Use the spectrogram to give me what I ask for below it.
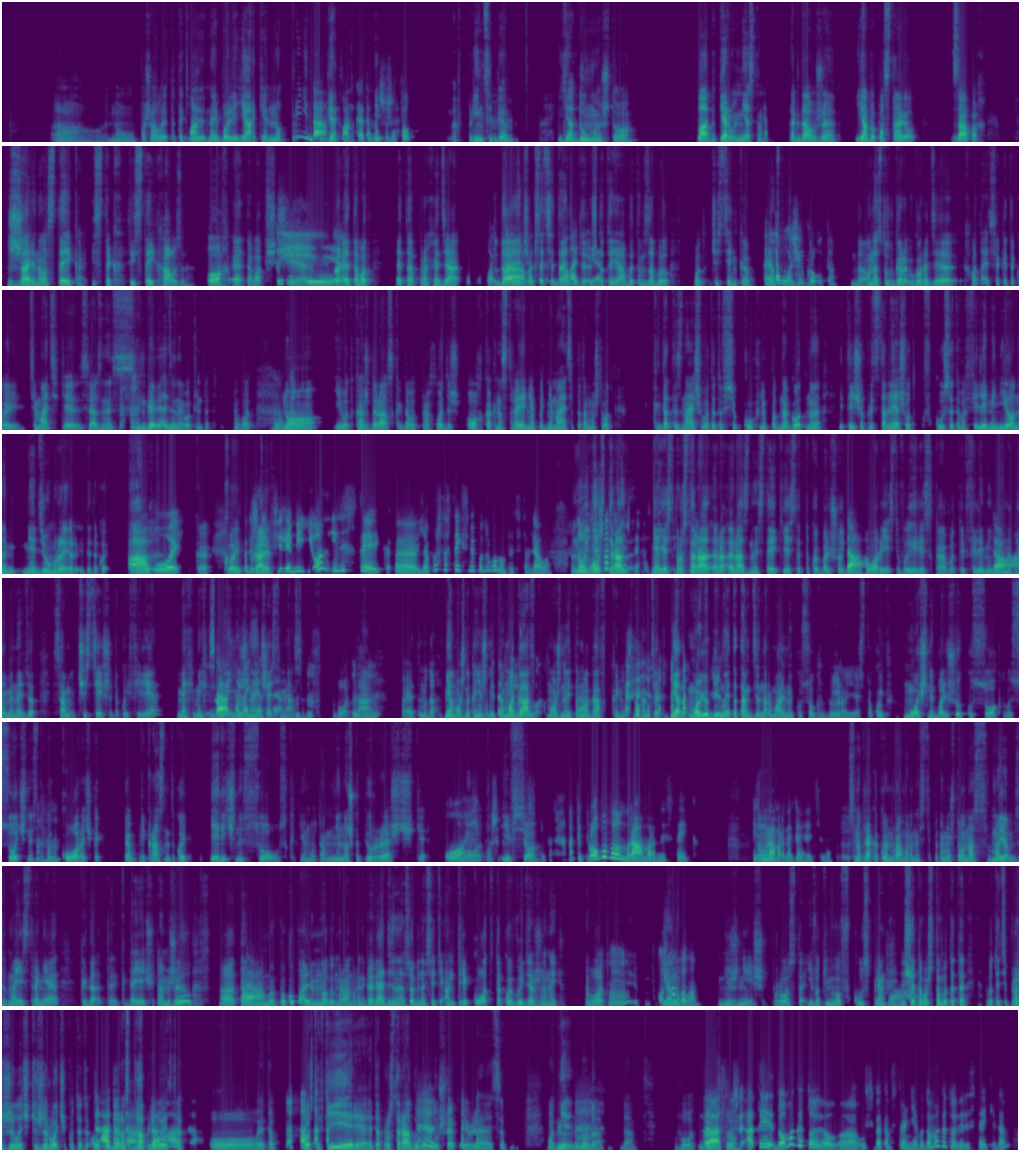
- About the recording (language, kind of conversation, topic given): Russian, podcast, Какой запах мгновенно поднимает тебе настроение?
- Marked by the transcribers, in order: tapping; drawn out: "ты!"; laughing while speaking: "говядиной"; in English: "medium-rare"; joyful: "Ах, какой кайф!"; laugh; other background noise; laugh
